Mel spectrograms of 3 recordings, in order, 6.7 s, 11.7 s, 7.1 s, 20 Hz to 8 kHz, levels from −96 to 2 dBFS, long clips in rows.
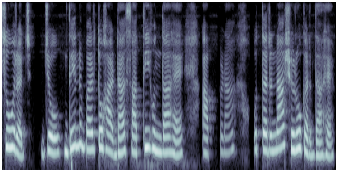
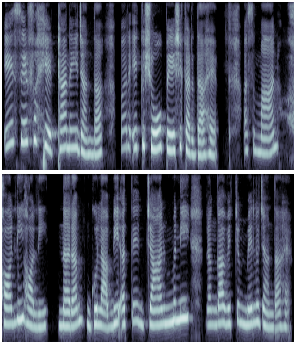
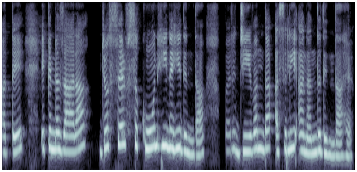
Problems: constant background noise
